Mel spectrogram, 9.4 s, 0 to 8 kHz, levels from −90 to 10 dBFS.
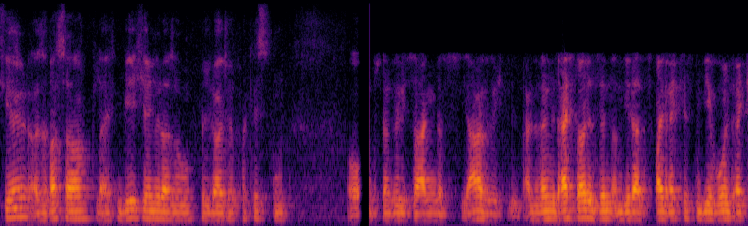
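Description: A handover gap at 4.47 to 4.61 s silences the speech for 140 ms as the call switches networks: the sound dies away quickly, no speech frames arrive, and whatever was said then is lost. A fallback to narrowband follows from 4.61 s to the end. The clear HD Voice sound of the first half, which fits AMR-WB at around 12.65 kbit/s, gives way to a duller, rougher band with nothing above 4 kHz, consistent with AMR-NB at about 7.4 kbit/s.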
